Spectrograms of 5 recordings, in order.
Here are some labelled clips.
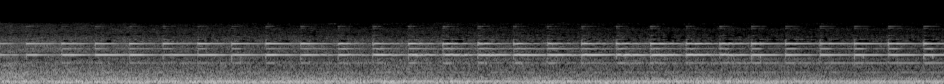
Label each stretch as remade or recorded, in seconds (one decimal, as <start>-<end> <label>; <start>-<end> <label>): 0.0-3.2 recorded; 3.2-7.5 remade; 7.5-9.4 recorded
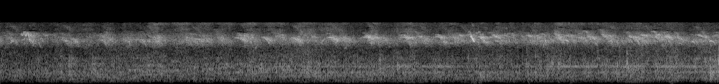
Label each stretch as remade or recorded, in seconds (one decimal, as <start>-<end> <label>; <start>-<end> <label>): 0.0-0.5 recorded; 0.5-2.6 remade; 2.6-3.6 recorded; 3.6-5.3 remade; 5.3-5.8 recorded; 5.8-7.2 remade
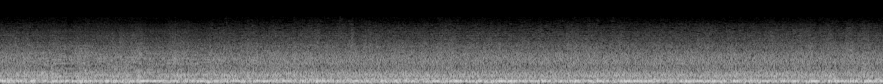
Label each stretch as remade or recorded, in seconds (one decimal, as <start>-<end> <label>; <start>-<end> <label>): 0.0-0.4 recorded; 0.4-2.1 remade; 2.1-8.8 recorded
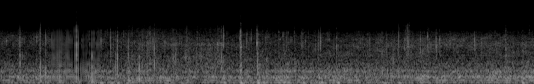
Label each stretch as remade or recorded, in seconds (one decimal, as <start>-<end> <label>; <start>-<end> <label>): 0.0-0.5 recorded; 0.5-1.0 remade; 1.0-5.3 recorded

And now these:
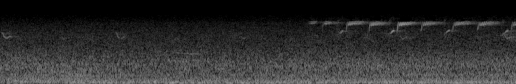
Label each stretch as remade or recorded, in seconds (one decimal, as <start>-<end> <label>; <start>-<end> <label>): 0.0-0.8 recorded; 0.8-3.9 remade; 3.9-5.2 recorded

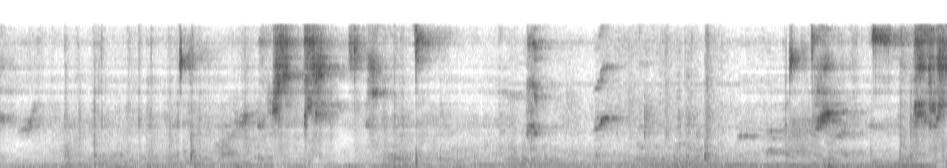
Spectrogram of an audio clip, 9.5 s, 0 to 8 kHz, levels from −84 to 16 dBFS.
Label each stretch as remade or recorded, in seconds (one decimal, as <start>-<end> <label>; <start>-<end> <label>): 0.0-5.1 remade; 5.1-7.4 recorded; 7.4-9.5 remade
